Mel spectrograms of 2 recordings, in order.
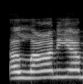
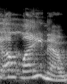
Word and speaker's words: Elena: Alania. No, there's no way that's right. I went more accent. That's a good pronunciation. It's actually Elena. What is wrong with you? Her name's Elena.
